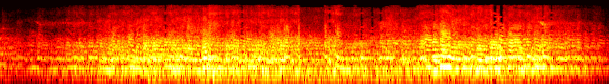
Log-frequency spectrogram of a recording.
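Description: Flies buzzing: a wavering drone that swells in over the first second, holds with small rises and falls, and fades out at the end.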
